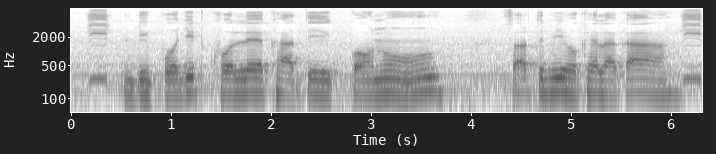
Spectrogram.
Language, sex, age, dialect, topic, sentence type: Bhojpuri, male, 25-30, Northern, banking, question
